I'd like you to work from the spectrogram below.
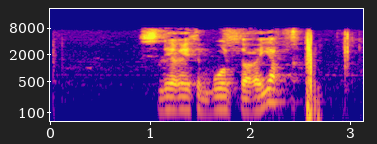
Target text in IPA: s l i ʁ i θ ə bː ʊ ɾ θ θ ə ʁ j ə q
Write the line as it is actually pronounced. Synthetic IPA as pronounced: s l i ʁ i θ ə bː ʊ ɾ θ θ ə ʁ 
